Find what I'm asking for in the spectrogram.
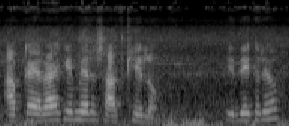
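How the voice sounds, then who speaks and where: A middle-aged woman chatting casually to viewers in a home vlog from her kitchen and rooftop, loudly scolding her dog at times. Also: on the high side, fairly even intonation, moderate pace, noisy background. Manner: chatty, addresses viewers as friends. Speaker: vlogger.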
